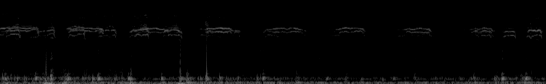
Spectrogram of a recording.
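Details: Feeding time for wild pigeon nestlings and their mother in a nest box: high, squeaky wavering peeps repeated about twice per second in short bursts, with scratchy movement sounds and low hum.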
